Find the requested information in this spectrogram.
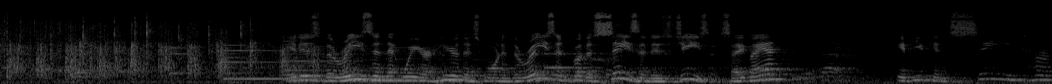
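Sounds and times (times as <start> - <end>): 
church congregation clapping hands in praise: 0.0 - 3.8
speech: 2.9 - 8.0, 9.0 - 10.5.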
